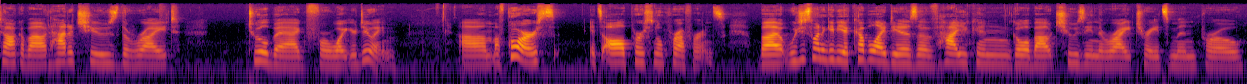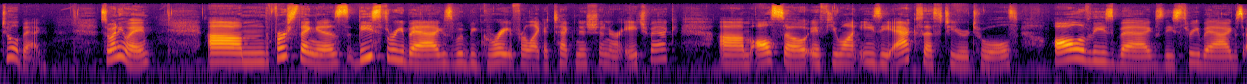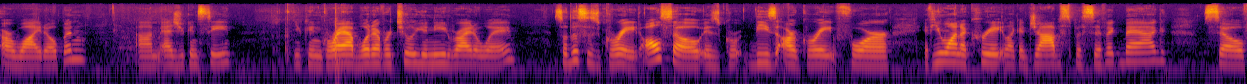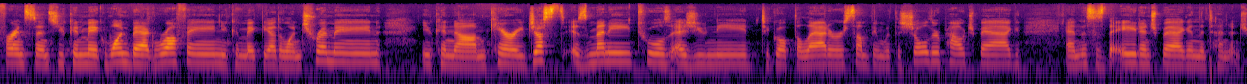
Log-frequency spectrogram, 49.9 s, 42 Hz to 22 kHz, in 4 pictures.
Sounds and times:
Speech: 0.0s - 1.8s, 2.5s - 4.0s, 4.6s - 14.0s, 14.6s - 49.8s.

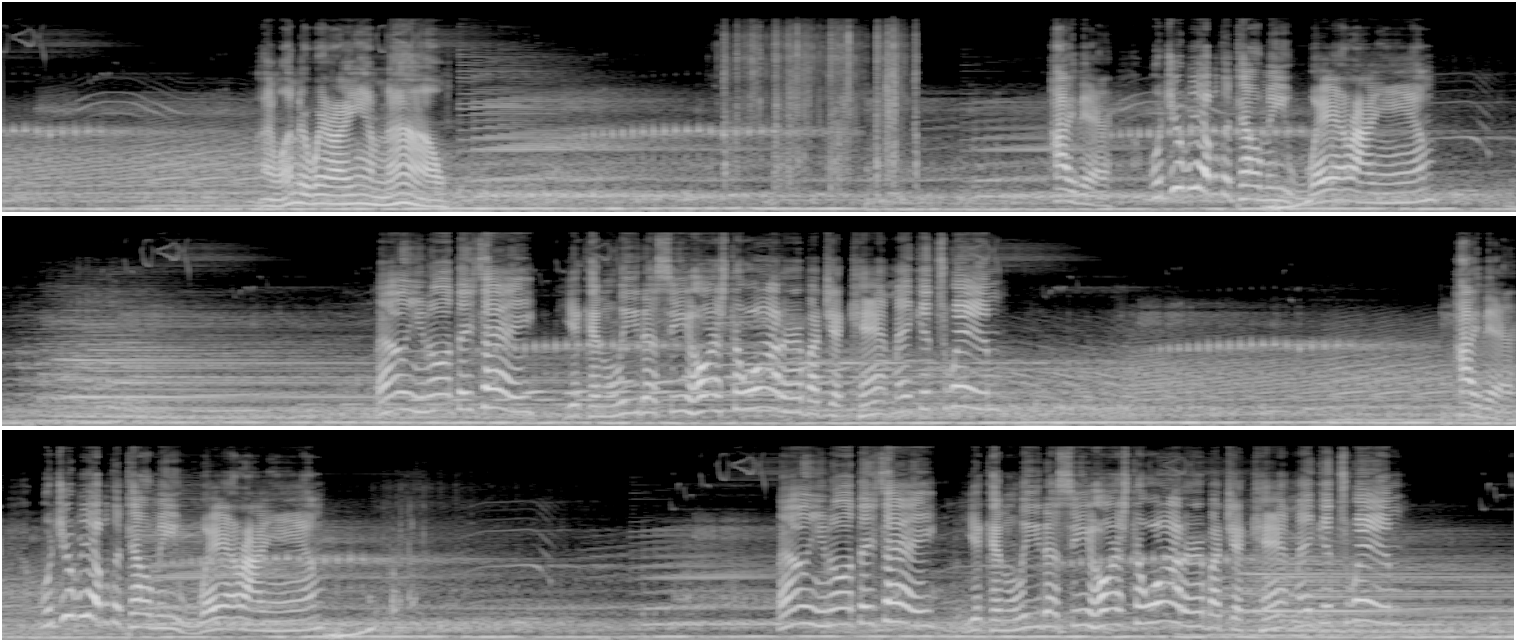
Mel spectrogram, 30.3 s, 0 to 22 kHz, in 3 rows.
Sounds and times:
Speech: 1.7s - 3.0s, 7.0s - 9.6s, 12.6s - 16.8s, 19.8s - 22.4s, 25.4s - 29.5s.

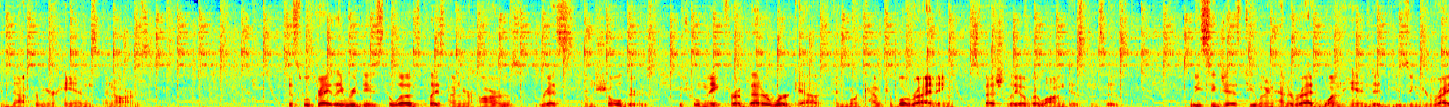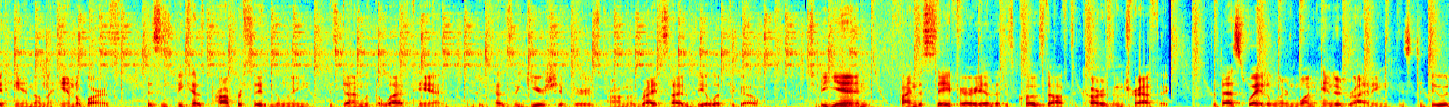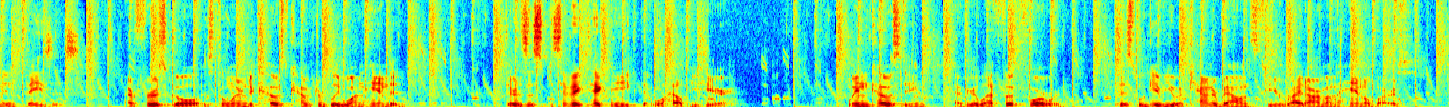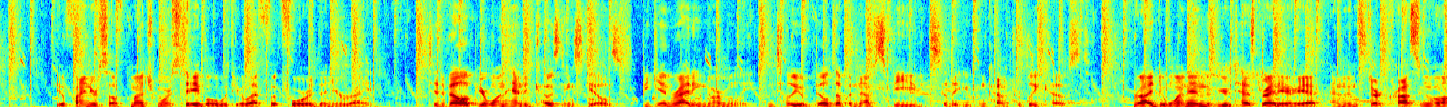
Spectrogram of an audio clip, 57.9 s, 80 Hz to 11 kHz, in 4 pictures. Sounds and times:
Speech: 0.0s - 1.6s, 2.9s - 11.3s, 11.9s - 33.1s, 34.0s - 36.4s, 37.4s - 43.1s, 44.0s - 57.9s
Music: 0.0s - 57.9s.

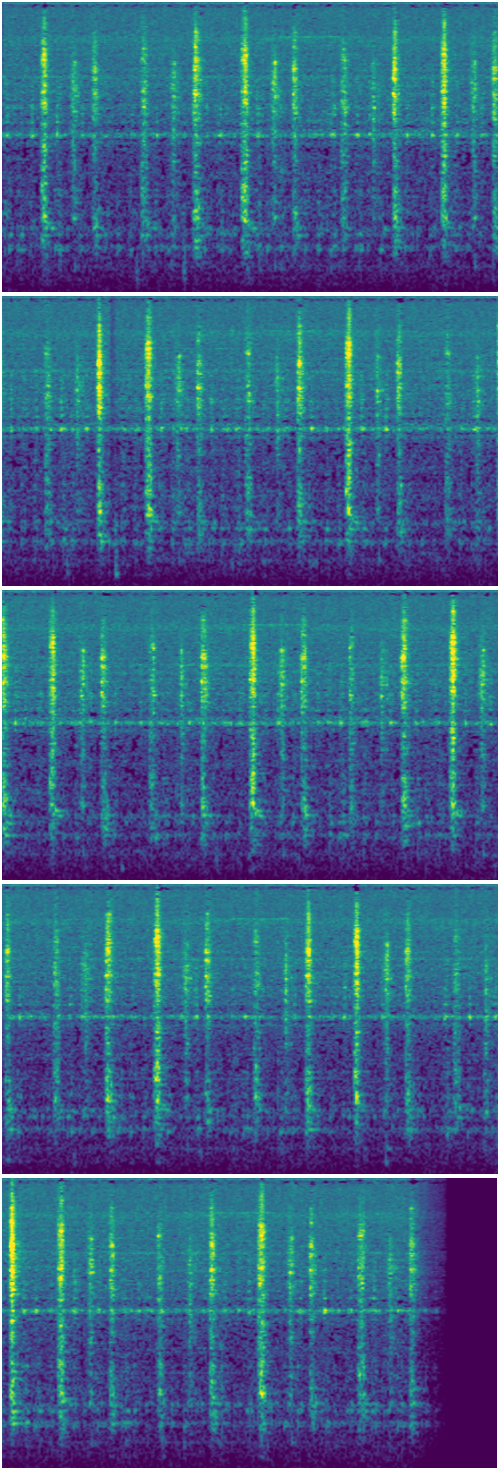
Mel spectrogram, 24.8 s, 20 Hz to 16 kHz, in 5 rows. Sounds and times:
Tick-tock: 0.0s - 24.2s.

